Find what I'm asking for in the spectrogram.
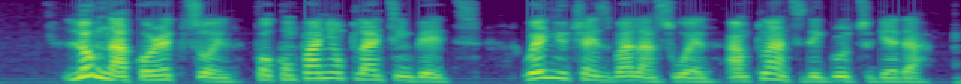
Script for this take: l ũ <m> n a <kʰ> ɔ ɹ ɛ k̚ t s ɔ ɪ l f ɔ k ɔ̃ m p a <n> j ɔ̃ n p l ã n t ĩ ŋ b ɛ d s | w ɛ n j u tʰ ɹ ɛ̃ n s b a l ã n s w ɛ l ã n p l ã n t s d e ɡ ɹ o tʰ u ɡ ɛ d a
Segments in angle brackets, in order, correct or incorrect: correct, incorrect: k, correct

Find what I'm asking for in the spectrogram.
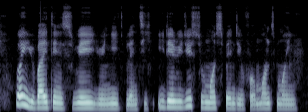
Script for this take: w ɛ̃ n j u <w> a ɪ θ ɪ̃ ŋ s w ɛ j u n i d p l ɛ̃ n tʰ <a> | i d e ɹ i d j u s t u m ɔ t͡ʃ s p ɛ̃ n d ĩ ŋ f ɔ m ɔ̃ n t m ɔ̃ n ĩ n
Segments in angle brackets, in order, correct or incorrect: incorrect: b, incorrect: i

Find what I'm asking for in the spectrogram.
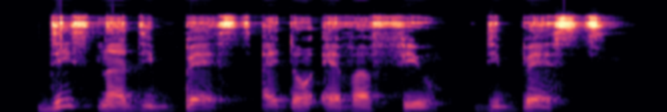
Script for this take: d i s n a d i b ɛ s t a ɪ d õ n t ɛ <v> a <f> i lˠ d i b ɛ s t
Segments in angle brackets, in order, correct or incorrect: correct, correct

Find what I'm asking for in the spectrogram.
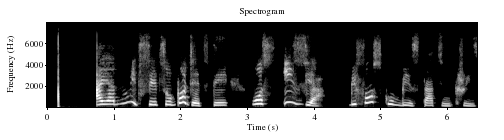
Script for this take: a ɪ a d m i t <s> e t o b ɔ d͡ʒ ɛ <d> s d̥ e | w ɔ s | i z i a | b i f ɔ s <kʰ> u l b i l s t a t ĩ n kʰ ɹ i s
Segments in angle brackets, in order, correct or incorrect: correct, incorrect: t, incorrect: k

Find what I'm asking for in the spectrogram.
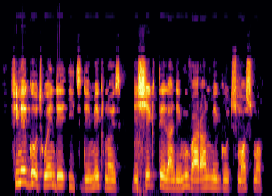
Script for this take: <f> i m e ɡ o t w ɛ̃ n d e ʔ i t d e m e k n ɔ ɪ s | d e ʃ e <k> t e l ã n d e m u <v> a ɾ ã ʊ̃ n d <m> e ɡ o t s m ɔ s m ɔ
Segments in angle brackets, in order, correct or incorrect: correct, correct, correct, correct

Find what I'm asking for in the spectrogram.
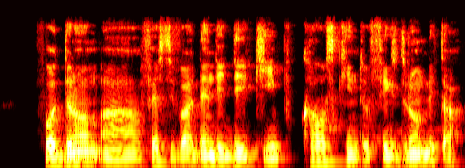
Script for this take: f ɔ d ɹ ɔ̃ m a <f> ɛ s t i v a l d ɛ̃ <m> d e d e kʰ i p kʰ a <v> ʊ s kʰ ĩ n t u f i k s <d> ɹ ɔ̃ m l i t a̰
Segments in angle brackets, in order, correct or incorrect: correct, incorrect: n, incorrect: none, correct

